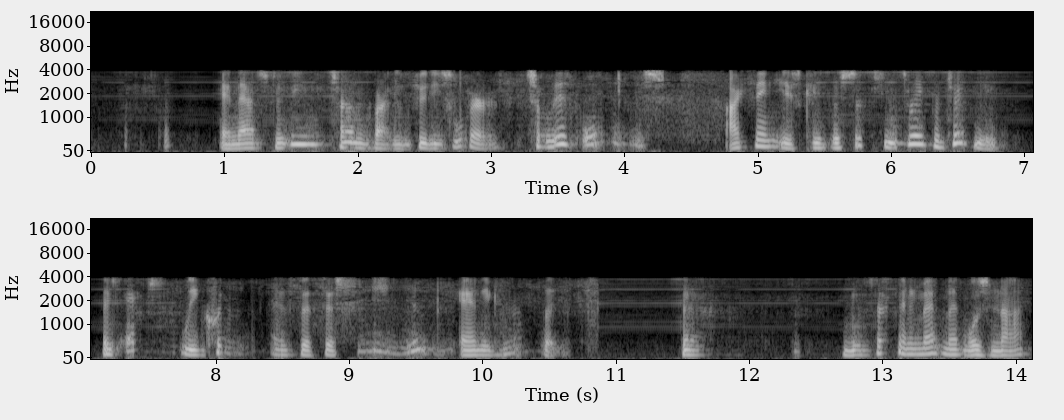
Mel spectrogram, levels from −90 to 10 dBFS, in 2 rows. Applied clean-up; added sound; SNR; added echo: neural separator model SepFormer WHAM!.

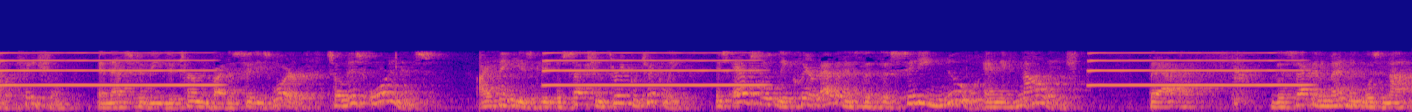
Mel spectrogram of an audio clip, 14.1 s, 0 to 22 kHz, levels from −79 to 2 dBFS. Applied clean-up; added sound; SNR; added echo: none; Trumpet; -1 dB; none.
